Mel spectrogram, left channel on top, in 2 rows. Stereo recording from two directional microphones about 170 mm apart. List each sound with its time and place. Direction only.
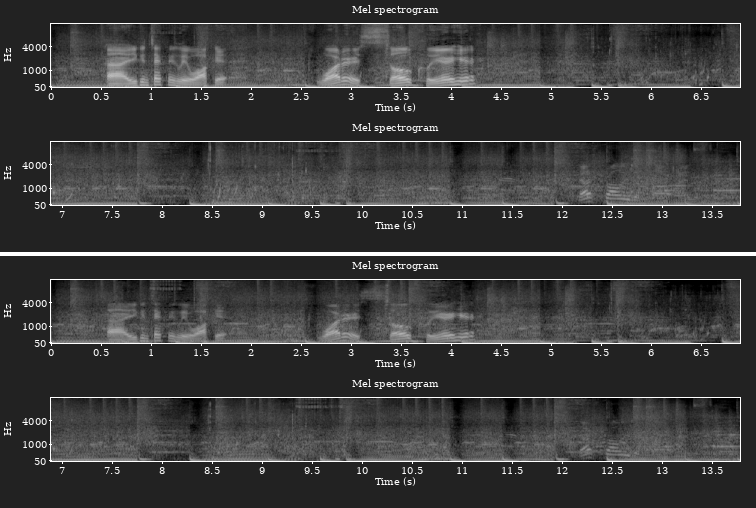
0.6 s speech: 35° left (ahead or behind)
2.7 s speech: 15° left (ahead or behind)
